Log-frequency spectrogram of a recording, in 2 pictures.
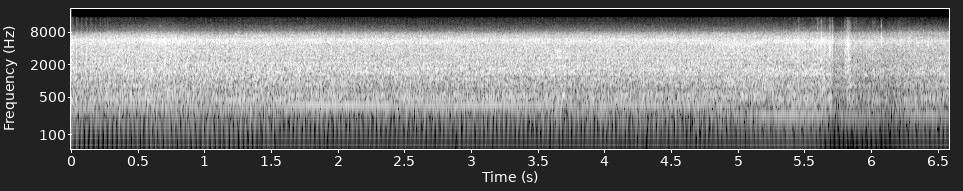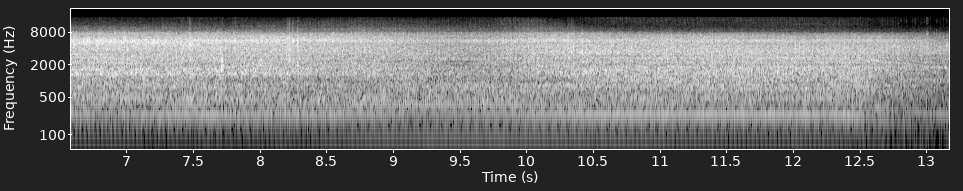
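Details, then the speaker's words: Mower sent in as a non-runner, started on fresh fuel: even, buzzy drone holding steady speed, then winding down at shutoff; runs cleanly, healthy normal running. "oh yeah it's a runner we've had a bit of a touch really all these mowers with a bit of fresh fuel in them they've actually all gone on to start up"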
